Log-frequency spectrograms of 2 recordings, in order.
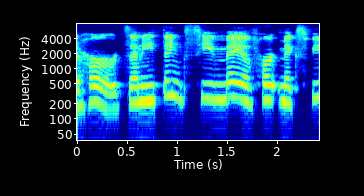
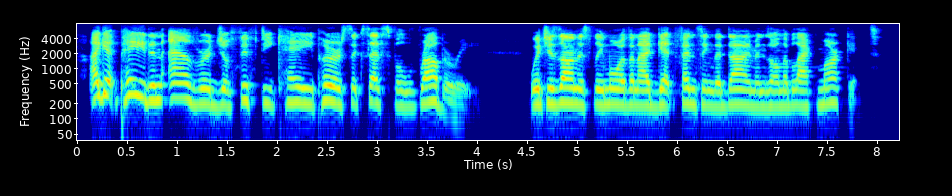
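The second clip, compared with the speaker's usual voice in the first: ordinary delivery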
